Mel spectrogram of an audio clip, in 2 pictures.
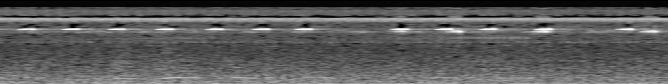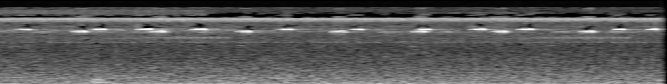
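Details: Crickets at night beneath a full moon, rapid high chirps in loose pairs and clusters, steady throughout, backed by a constant shrill tone and quiet low murmur.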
